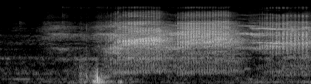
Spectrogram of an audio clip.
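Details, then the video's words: Monk parakeet giving a continuous harsh, grating chatter that swells after a soft low thump and holds steady, rasping and broadband, for about two seconds. "monk parakeet"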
